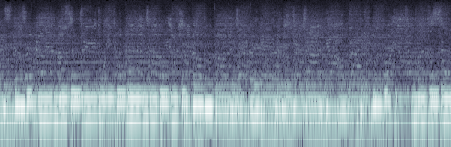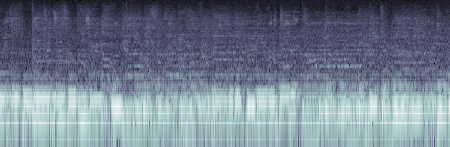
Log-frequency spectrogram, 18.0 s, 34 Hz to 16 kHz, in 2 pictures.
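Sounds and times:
electric bass guitar line: 0:00.0 - 0:18.0
rock band with drums and guitar: 0:00.0 - 0:18.0.

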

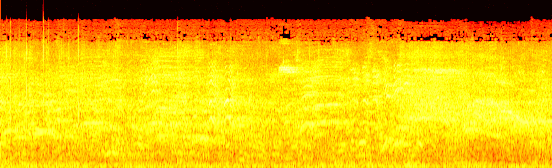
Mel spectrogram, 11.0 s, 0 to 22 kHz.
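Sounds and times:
spectators talking and shouting: 0:00.0 - 0:11.0.

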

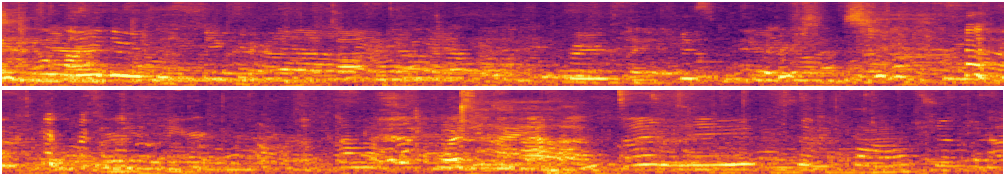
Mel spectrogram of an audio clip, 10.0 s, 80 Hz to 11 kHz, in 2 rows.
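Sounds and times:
many people talking: 0:00.0 - 0:10.0.

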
